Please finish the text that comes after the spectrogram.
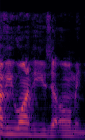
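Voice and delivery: normal talking voice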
